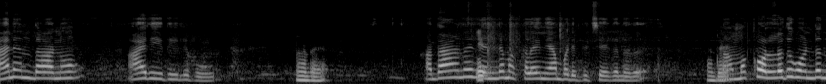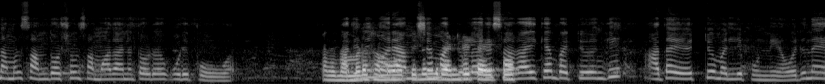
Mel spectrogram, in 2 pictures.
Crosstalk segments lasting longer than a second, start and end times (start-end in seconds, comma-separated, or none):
11.7-13.4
